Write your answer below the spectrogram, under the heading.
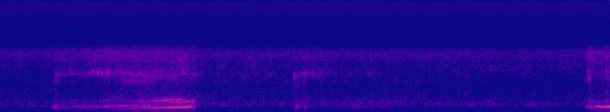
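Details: Dexter, a Labrador Retriever, snoring after a lengthy walk; a rising, rumbling snore with layered buzzy tones lasting over a second, a faint breath in the middle, and another snore starting at the end.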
